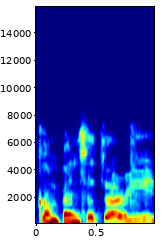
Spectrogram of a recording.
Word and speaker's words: compensatory: Compensatory. This word as 5 syllable, and the stress is in the third syllable.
